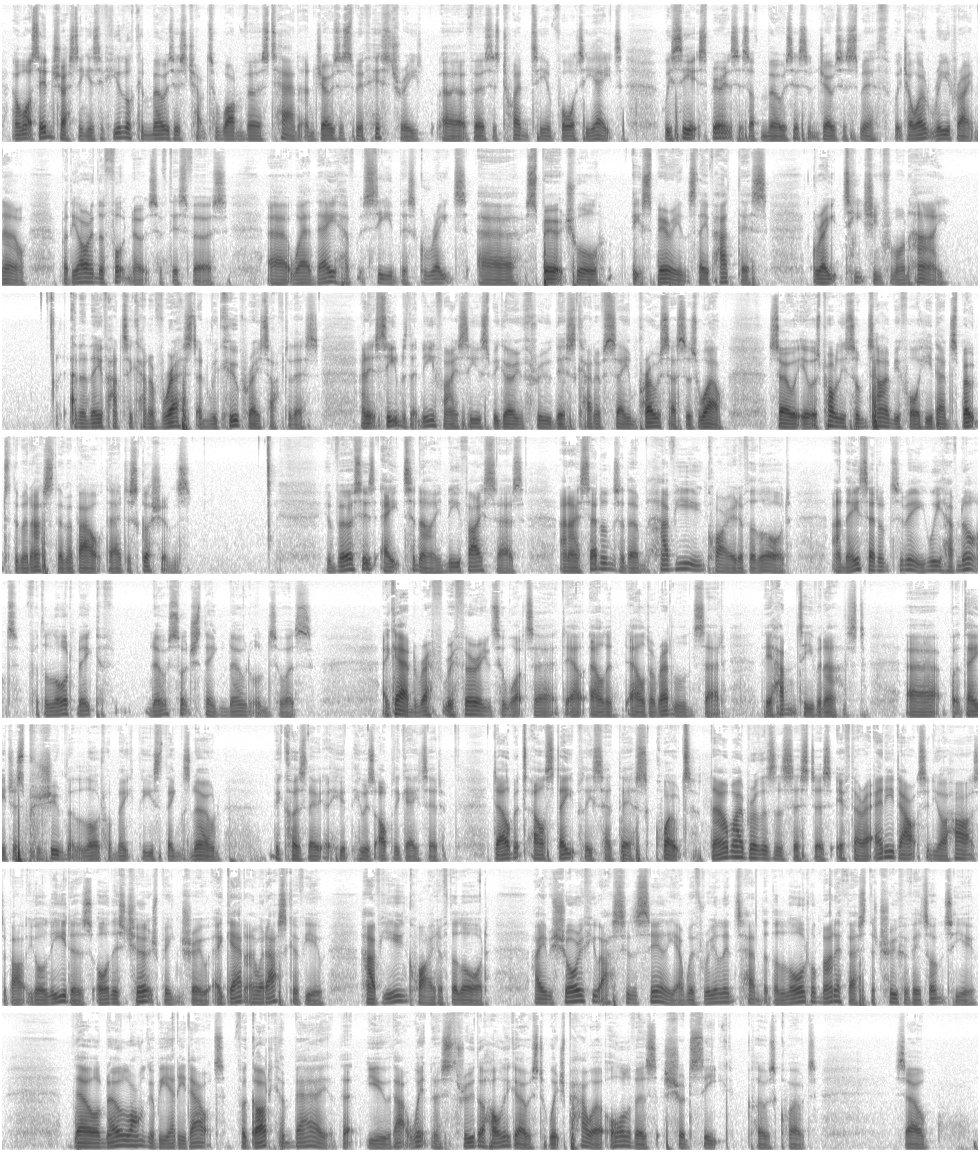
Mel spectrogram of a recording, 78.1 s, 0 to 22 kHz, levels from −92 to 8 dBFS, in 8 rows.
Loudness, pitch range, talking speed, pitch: -28 LUFS, 90-110 Hz, 205 wpm, 100 Hz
